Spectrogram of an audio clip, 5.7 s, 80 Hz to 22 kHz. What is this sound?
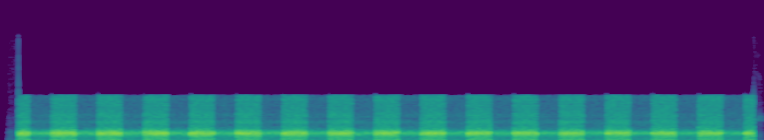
Steam train (sythesized) 01
Original track has been recorded by Sony IC Recorder and it has been edited in Audacity by this effects: Paulstretch, Tremolo and Change tempo/pitch.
